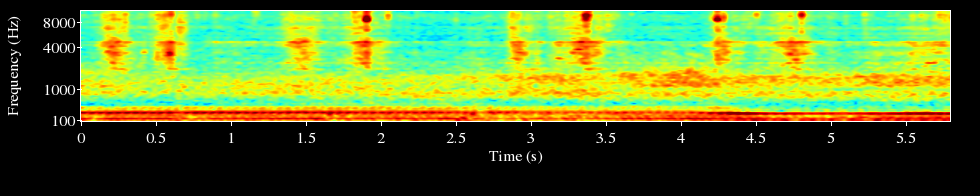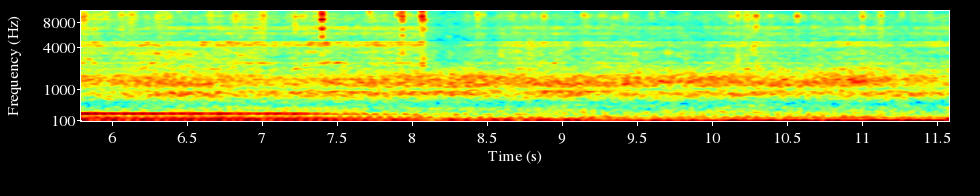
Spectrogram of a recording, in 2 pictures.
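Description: A motor vehicle's engine running steadily, its pitch stepping down about four seconds in and the upper part fading a few seconds later, with faint scattered ticks over it.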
